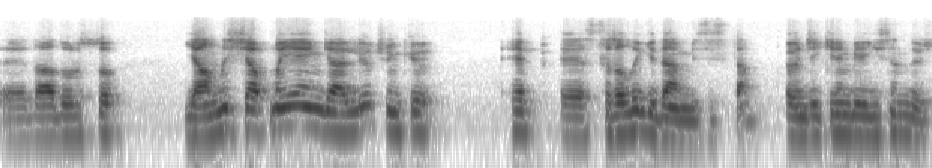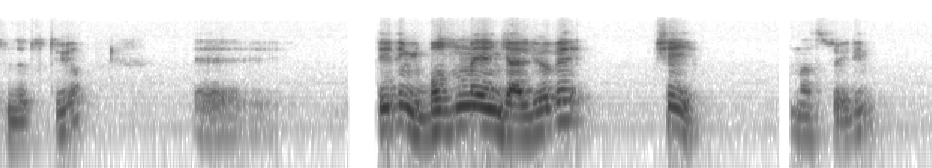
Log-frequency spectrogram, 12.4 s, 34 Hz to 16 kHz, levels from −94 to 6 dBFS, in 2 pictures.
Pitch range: 115-145 Hz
